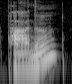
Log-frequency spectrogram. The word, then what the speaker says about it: 바느질: 어떻게 얘기합니까? 바늘질입니까? 바느질입니까? 바느질로 발음하고 실제로 표기도 바느질로 합니다.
